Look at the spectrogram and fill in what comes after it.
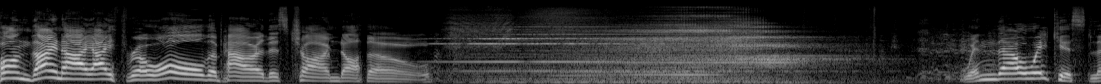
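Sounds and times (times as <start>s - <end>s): magic spell ringing chord: 4.2s - 9.2s.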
